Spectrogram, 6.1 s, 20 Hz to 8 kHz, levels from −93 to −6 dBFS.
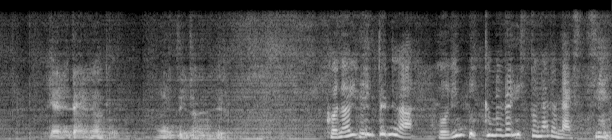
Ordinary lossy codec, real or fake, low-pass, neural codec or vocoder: none; fake; 7.2 kHz; codec, 24 kHz, 1 kbps, SNAC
